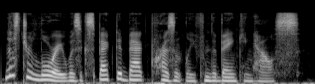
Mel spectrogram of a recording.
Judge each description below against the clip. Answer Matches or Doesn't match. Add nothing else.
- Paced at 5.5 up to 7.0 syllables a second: Matches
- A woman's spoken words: Matches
